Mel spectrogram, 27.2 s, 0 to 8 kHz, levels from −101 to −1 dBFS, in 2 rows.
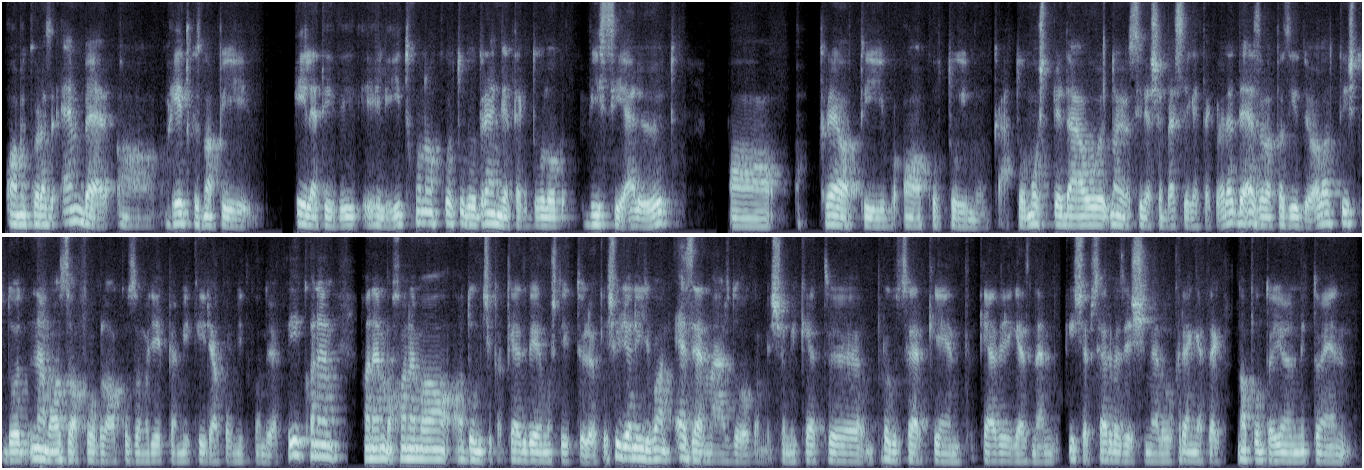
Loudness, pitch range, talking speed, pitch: -22 LUFS, 100-120 Hz, 160 wpm, 110 Hz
